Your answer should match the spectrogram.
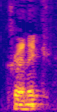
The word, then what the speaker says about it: Krennic: The other two chilling scenes, or scenes I really enjoyed, was Ben Mendelsohn, director Finnick, what'd you say his name? – Krennic. – Krennic, yeah.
